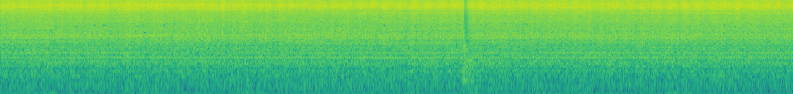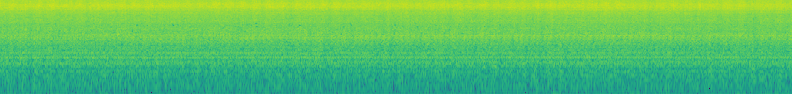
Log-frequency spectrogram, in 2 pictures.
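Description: A homemade portable sawmill's engine running steadily, holding an even, unchanging note with no cut being made.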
